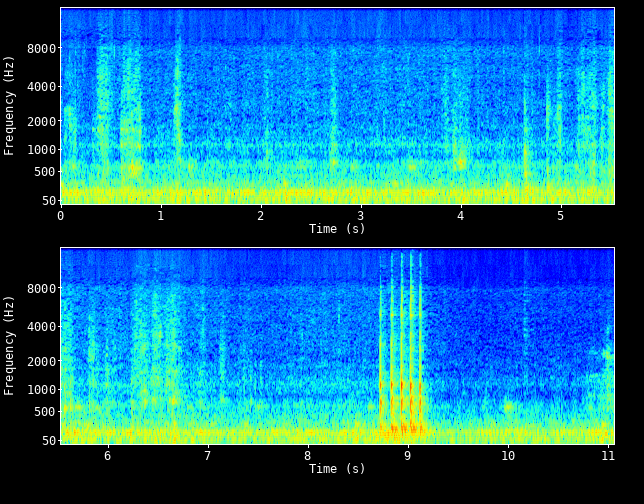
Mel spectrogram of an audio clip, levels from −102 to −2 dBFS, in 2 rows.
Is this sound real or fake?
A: real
